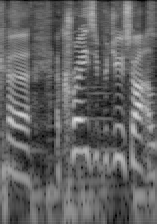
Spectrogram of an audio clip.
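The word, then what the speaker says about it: KRR: K-R-R, but pronounced Kerr.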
